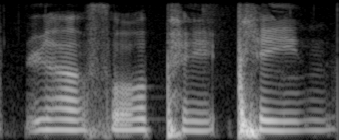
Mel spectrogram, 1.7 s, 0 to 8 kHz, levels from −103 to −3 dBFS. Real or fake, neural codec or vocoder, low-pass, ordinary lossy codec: real; none; 7.2 kHz; none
